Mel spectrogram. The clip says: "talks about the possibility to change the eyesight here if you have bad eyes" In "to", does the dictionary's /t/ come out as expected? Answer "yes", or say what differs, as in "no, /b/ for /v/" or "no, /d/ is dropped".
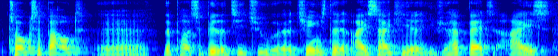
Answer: no, /s/ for /t/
